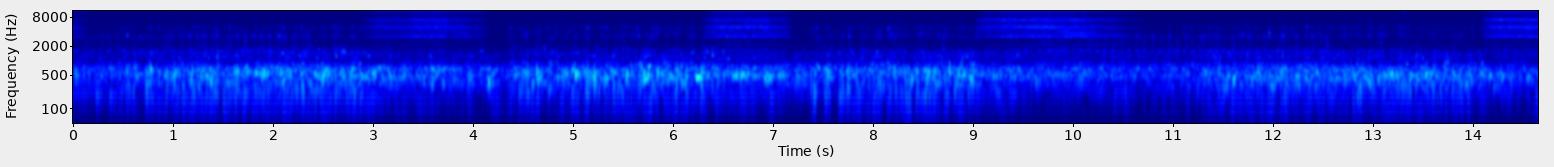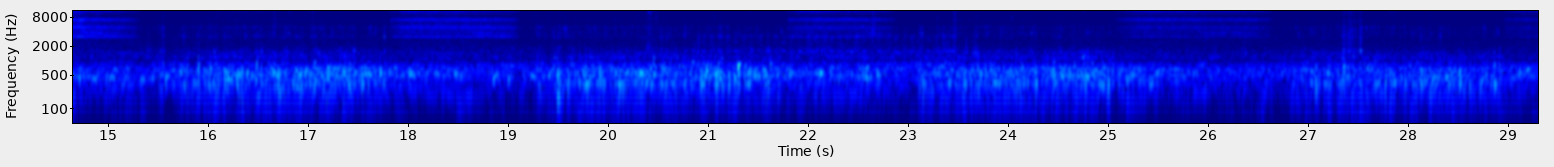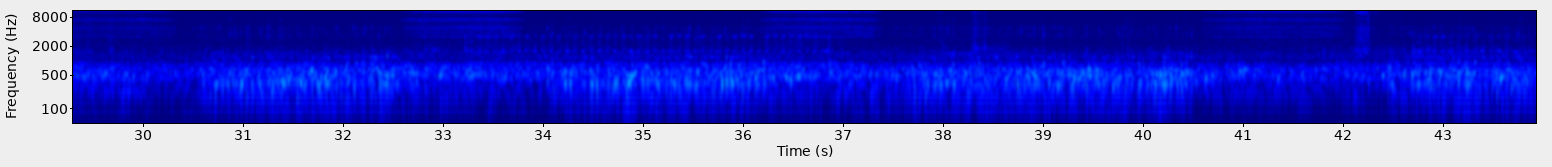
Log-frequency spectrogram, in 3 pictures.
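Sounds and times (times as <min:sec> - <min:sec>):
regulator hissing inhale: 0:02.9 - 0:04.2, 0:06.3 - 0:07.2, 0:09.0 - 0:10.7, 0:14.0 - 0:15.4, 0:17.8 - 0:19.2, 0:21.8 - 0:22.9, 0:25.1 - 0:26.7, 0:29.0 - 0:30.4, 0:32.6 - 0:33.9, 0:36.2 - 0:37.5, 0:40.6 - 0:42.4.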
